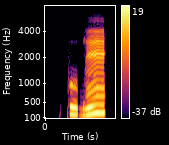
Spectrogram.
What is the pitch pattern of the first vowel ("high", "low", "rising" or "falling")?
low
